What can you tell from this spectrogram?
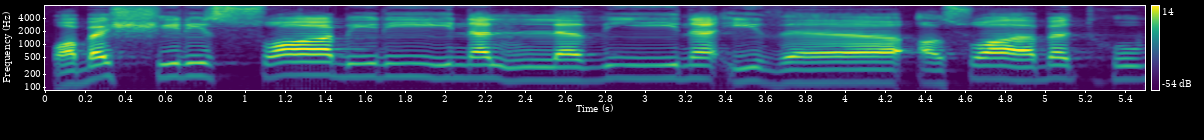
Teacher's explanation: اور اگر ملا کر کے پڑھیں گے تو الف گر جائے گی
